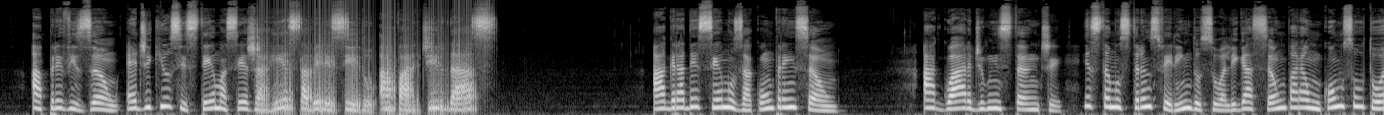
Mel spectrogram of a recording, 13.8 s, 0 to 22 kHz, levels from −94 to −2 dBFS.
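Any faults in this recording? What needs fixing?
Buffer tearing runs from 2.55 s to 5.78 s as a rough, robotic buzz at about 43.1 Hz, which fits a 1024-sample buffer. The writer and the hardware read pointer have drifted so they cross inside each period: roughly a third of every buffer plays stale audio about 50 ms old, with hard joins at both edges, and that repeating discontinuity produces the rattle. Prevent it by keeping the writer a fixed margin ahead of the read pointer and resynchronising on underrun.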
